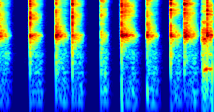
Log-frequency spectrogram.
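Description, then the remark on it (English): A quick run of about nine crisp finger snaps, given as a poet's way of clapping, in an uneven rhythm, some in pairs, each sharp and bright, with silence between them and no talking. “I'll give you the poet's way of clapping.”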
